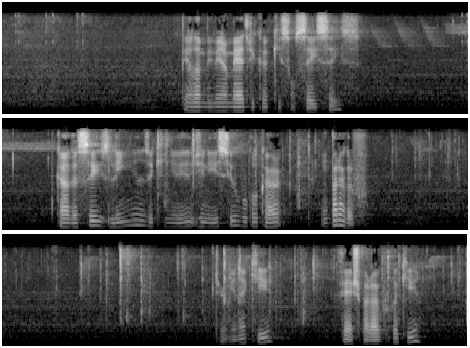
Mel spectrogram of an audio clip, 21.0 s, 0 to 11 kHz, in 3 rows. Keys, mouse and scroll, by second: 0.1 click, 0.6 click, 1.0 click, 5.0 click, 6.0 scroll down 2, 6.8 click, 7.2 scroll down 2, 8.4 click, 9.2 Return, 9.7 shift+', 10.7 p, 11.2 shift+., 11.9 Down, 13.6 Down, 15.1 Up, 15.4 End, 15.6 Return, 16.5-18.7 typing, 19.4 shift+Up, 19.7 shift+Right, 20.0 shift+Up.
